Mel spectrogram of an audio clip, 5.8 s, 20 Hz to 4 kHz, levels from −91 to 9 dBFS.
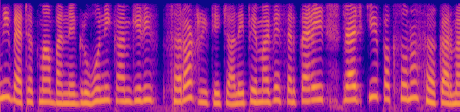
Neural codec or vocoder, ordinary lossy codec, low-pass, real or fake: codec, 16 kHz, 1 kbps, X-Codec, WavLM features, trained on Multilingual LibriSpeech; none; 3.6 kHz; fake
